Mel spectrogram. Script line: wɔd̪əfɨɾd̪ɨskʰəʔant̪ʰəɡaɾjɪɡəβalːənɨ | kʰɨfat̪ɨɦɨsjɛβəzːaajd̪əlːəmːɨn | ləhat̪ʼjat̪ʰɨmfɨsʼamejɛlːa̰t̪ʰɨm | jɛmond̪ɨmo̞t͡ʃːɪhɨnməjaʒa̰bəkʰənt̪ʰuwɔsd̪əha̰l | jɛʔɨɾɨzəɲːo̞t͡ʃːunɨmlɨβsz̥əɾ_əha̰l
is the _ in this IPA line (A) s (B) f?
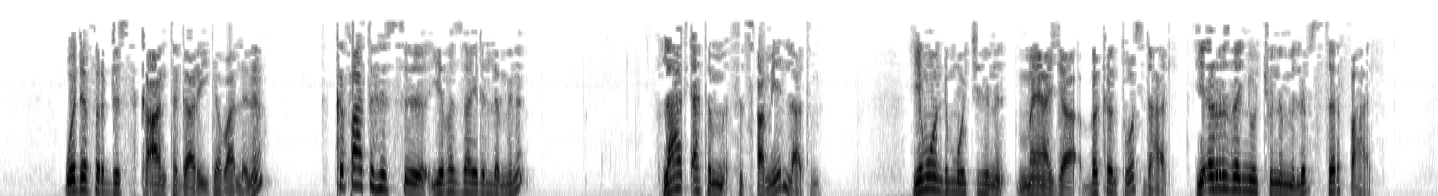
B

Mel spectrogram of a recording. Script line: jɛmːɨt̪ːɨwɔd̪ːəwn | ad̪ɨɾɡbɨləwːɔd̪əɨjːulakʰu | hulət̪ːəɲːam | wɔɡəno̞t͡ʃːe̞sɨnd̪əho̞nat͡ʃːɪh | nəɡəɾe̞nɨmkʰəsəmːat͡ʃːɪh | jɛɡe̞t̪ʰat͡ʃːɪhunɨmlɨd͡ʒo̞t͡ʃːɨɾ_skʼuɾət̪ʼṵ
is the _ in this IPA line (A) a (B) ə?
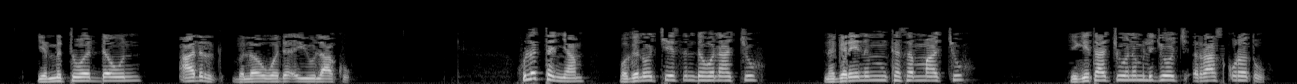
A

